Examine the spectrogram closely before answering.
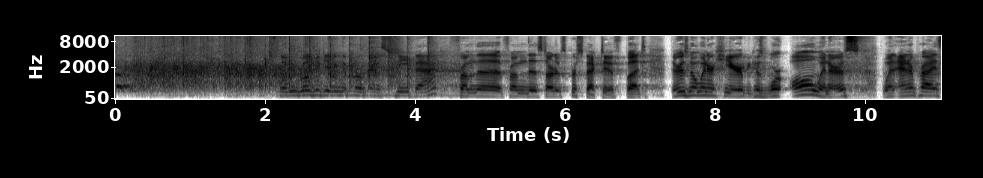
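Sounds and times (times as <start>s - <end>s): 
audience applause: 0.0s - 4.3s
speech: 2.2s - 11.0s.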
